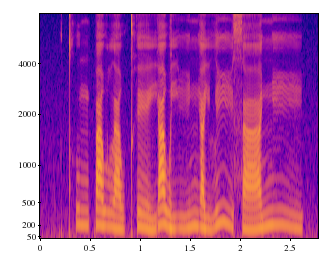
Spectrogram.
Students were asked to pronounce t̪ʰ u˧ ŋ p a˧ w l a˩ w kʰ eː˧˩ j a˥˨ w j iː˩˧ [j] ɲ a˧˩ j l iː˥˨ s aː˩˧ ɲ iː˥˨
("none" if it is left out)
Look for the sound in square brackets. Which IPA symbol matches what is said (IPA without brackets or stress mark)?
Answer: none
